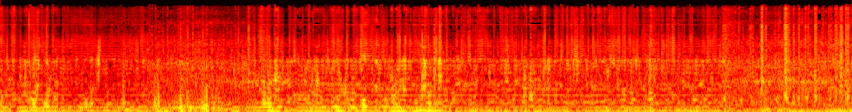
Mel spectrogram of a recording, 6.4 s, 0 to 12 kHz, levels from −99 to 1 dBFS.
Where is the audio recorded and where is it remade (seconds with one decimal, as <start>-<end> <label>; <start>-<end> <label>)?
0.0-1.1 remade; 1.1-1.9 recorded; 1.9-5.4 remade; 5.4-6.4 recorded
